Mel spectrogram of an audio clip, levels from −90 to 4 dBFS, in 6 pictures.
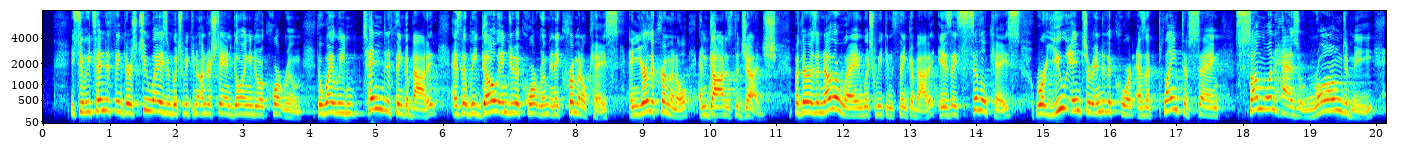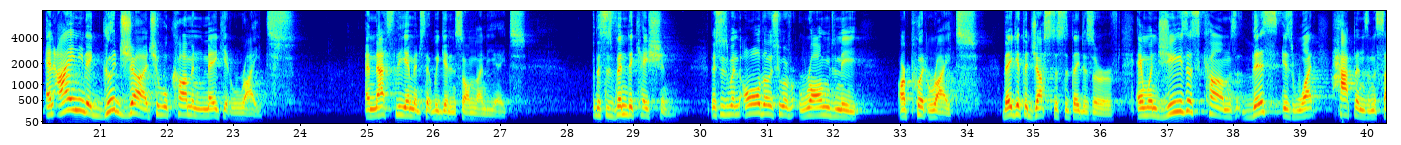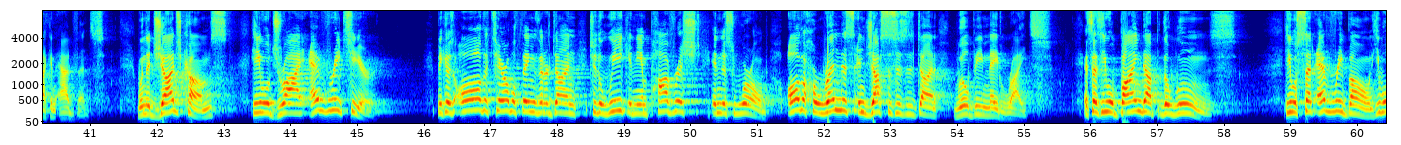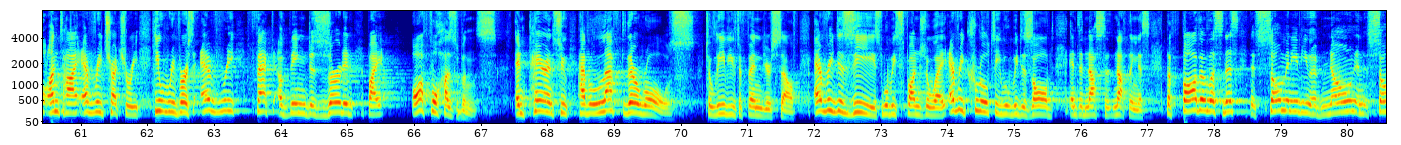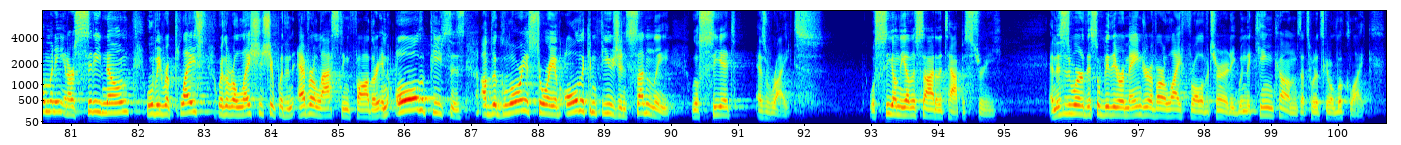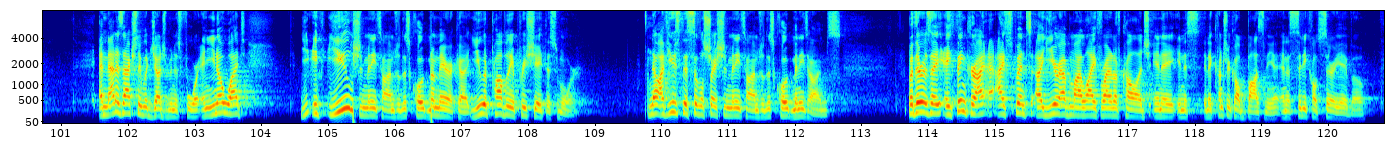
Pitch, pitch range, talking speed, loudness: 195 Hz, 165-235 Hz, 185 wpm, -20 LUFS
